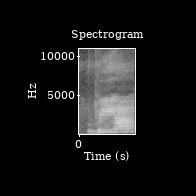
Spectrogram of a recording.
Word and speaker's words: via: तो अभी उसी क्लास को कंटिन्यू करते हुए अब नेक्स्ट है विया या फिर वाया। इसकी जो प्रोनाउंसिएशन है उसमें आप इसको विया भी बोल सकते हो या वाया भी बोल सकते हो।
